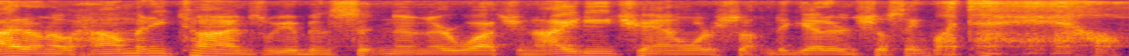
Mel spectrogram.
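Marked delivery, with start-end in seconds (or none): 4.6-5.7 hushed, soft, breathy puppet voice. Retelling Steph reacting while they watch TV together, in Peanut puppet voice. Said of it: "You sound just like Peanut".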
